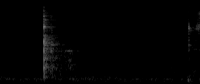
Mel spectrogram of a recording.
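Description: A single sharp clink of a utensil against a glass about half a second in, as topping is added to a glass of cream soda, with faint room tone around it.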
